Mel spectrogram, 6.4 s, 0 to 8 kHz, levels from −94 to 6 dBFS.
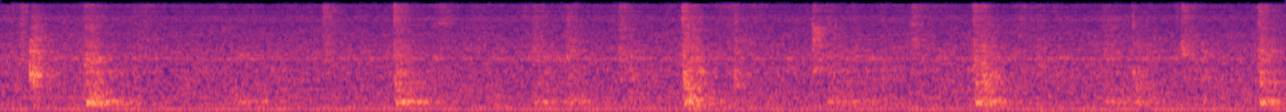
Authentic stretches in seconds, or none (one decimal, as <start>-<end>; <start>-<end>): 0.0-6.4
